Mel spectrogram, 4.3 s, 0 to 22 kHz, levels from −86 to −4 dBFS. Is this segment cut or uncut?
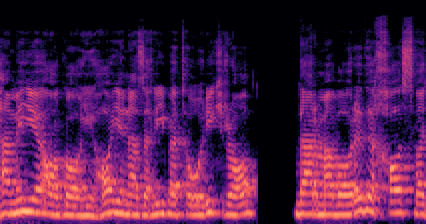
uncut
